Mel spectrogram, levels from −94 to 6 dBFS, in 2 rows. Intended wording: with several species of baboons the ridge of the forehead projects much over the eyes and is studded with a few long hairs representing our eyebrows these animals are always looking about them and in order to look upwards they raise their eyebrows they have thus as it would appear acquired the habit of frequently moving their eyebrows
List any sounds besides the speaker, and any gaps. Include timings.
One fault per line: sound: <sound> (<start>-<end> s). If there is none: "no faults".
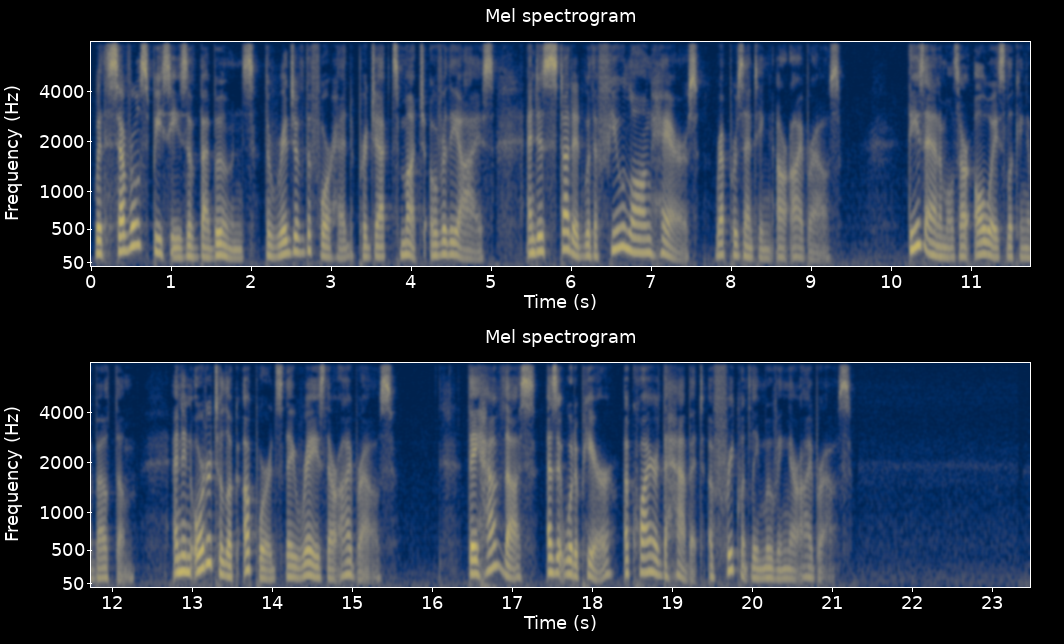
no faults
